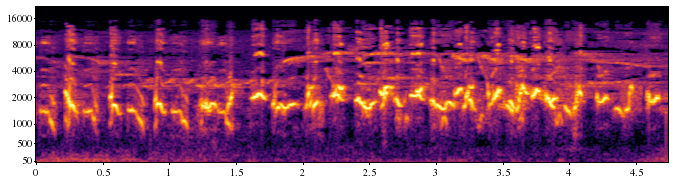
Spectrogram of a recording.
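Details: Yellow-vented bulbul, locally trucukan or cerukcuk, song used as a lure to provoke other bulbuls into singing: a fast, bubbly run of liquid warbled notes, about two to three per second, with soft low thumps underneath.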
